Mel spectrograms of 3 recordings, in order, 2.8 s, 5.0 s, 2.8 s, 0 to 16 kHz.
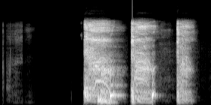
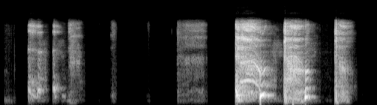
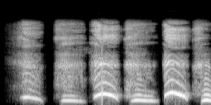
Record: {
  "cough_length": "2.8 s",
  "cough_amplitude": 32768,
  "cough_signal_mean_std_ratio": 0.47,
  "three_cough_length": "5.0 s",
  "three_cough_amplitude": 31919,
  "three_cough_signal_mean_std_ratio": 0.35,
  "exhalation_length": "2.8 s",
  "exhalation_amplitude": 28112,
  "exhalation_signal_mean_std_ratio": 0.75,
  "survey_phase": "beta (2021-08-13 to 2022-03-07)",
  "age": "18-44",
  "gender": "Female",
  "wearing_mask": "Yes",
  "symptom_none": true,
  "smoker_status": "Never smoked",
  "respiratory_condition_asthma": false,
  "respiratory_condition_other": false,
  "recruitment_source": "REACT",
  "submission_delay": "1 day",
  "covid_test_result": "Negative",
  "covid_test_method": "RT-qPCR",
  "influenza_a_test_result": "Negative",
  "influenza_b_test_result": "Negative"
}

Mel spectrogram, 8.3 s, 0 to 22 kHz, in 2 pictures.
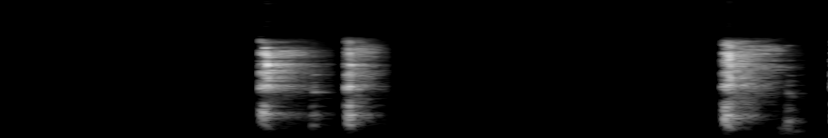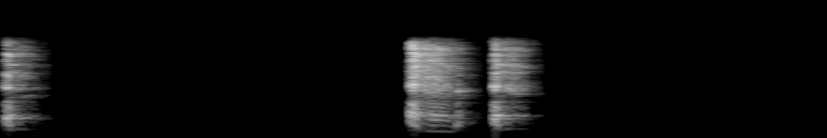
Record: {
  "three_cough_length": "8.3 s",
  "three_cough_amplitude": 27276,
  "three_cough_signal_mean_std_ratio": 0.23,
  "survey_phase": "alpha (2021-03-01 to 2021-08-12)",
  "age": "45-64",
  "gender": "Female",
  "wearing_mask": "No",
  "symptom_none": true,
  "smoker_status": "Ex-smoker",
  "respiratory_condition_asthma": false,
  "respiratory_condition_other": false,
  "recruitment_source": "REACT",
  "submission_delay": "1 day",
  "covid_test_result": "Negative",
  "covid_test_method": "RT-qPCR"
}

